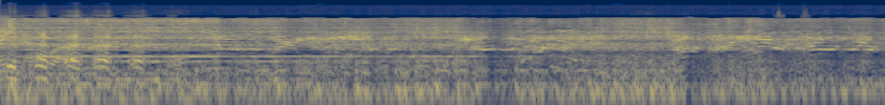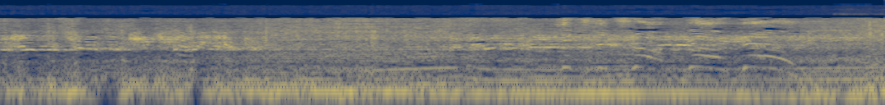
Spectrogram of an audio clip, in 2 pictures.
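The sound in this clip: A truck drives in the video game Battlefield, its engine rumble blended with dense, continuous game noise for the whole stretch, while a person talks over it.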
